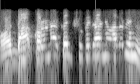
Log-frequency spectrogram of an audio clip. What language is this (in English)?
Santali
